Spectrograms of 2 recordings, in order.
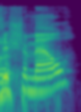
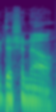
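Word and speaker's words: Deschanel: say her name wrong zoe deschamel zoe de chanel it's there's an n there's an n d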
